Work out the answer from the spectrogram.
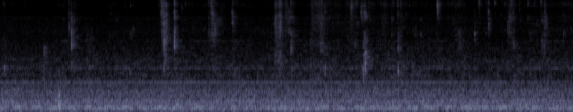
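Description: Wet chewing and lip-smacking of two people eating with their hands, with many small scattered mouth clicks over a steady low hum.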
